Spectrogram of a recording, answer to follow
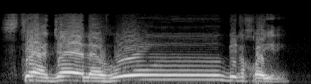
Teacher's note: بنخفي الميم، بنعمل انفراج يسير بين الشفتين · Term: اخفاء شفوي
